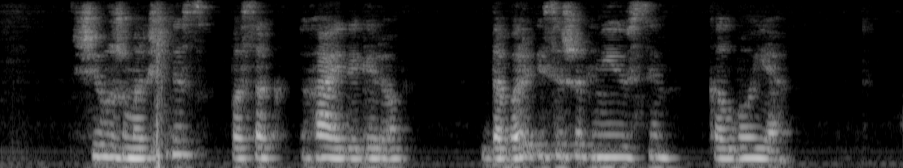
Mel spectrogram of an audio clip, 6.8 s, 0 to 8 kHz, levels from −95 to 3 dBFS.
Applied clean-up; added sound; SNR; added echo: neural separator model SepFormer DNS4.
